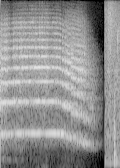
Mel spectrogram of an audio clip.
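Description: A single held electronic tone used as a title-card sound effect. It sounds steady, then glides down in pitch near the end and cuts off.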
